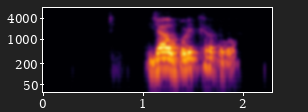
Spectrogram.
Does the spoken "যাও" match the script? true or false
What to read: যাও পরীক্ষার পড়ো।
true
